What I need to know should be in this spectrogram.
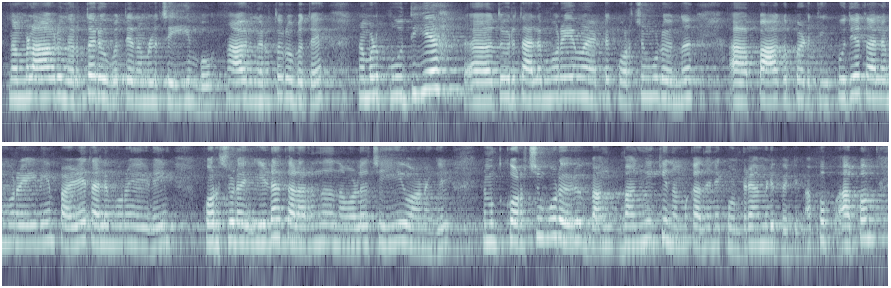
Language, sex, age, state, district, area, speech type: Malayalam, female, 18-30, Kerala, Pathanamthitta, rural, spontaneous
